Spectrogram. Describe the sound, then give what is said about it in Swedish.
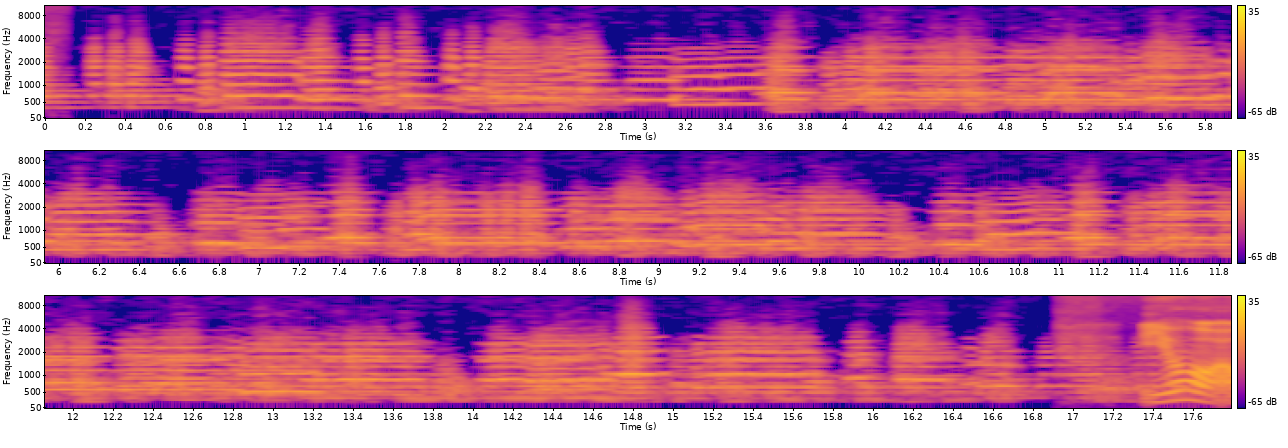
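A short instrumental music interlude with sustained, rich brass-like tones shifting through a melody at a steady, fairly loud level, with no voices over it. “Men eh, vi spelar väl lite musik och sen så ser vi vad vi har hittat helt enkelt.”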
